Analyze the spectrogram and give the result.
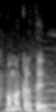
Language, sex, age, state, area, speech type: Sanskrit, male, 18-30, Bihar, rural, spontaneous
